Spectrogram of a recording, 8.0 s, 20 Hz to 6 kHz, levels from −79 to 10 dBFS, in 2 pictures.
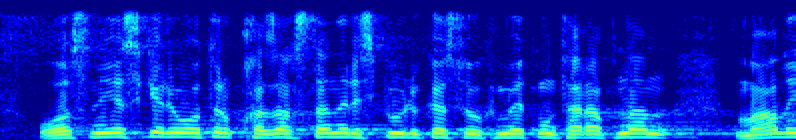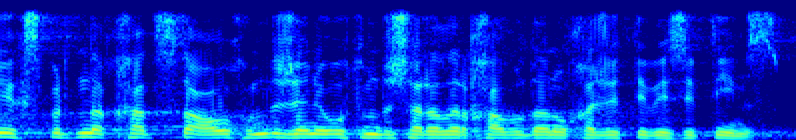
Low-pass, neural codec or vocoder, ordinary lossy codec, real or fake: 5.4 kHz; none; none; real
